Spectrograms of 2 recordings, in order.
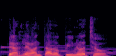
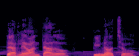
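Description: First: It runs on with no pause before Pinocho. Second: There is a short pause before Pinocho. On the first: The speaker calls it wrong. "Enseguida se dio cuenta de que faltaba una coma" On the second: The speaker calls it right. "y volvió a decirlo"

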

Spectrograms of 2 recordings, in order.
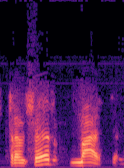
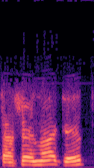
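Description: First: The last word sounds like German 'Markt'. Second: The last word sounds like English 'market'. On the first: The speaker calls it right. "pero es Transfer Market. Es un poco alemán" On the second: The speaker calls it wrong. "que lo decís mucho"

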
